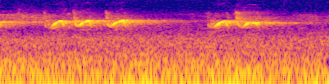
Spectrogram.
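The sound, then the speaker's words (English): Bright, high chirps from different kinds of songbirds in leafy trees come in two short bursts of three or so quick notes each, over a steady low outdoor hum, with no one talking. “And the trees are just full of all different kinds of singing birds.”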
